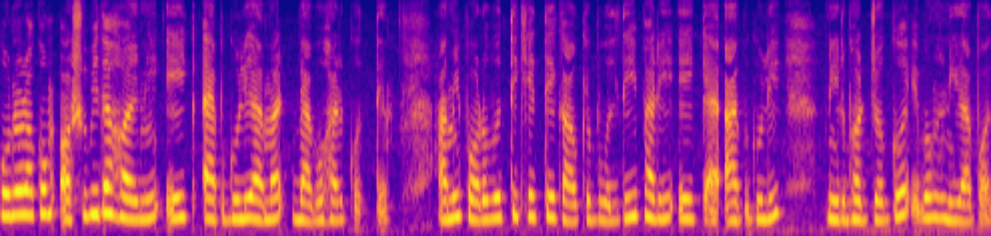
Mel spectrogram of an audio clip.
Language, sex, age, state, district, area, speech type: Bengali, female, 30-45, West Bengal, Hooghly, urban, spontaneous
